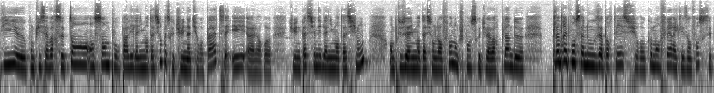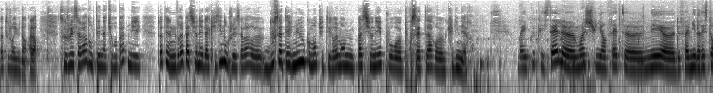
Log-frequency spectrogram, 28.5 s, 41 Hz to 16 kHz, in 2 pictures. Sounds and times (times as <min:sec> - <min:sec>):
Speech: 0:00.0 - 0:10.4, 0:11.1 - 0:23.7, 0:24.6 - 0:28.5.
